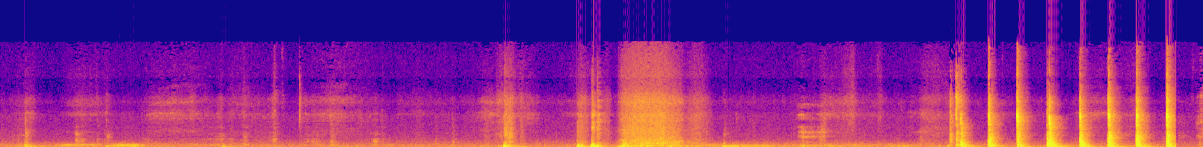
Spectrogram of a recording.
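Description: A hammer tapping a wooden insert into a window frame: a few scattered knocks and a rustle, then a quick run of about ten sharp blows, about four a second, near the end.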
